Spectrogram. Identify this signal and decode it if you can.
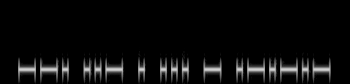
Morse code, heard as a keyed tone, about 22 wpm, 700 Hz. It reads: GUEST.
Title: Sentences from Top 1600 Words 22wpm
